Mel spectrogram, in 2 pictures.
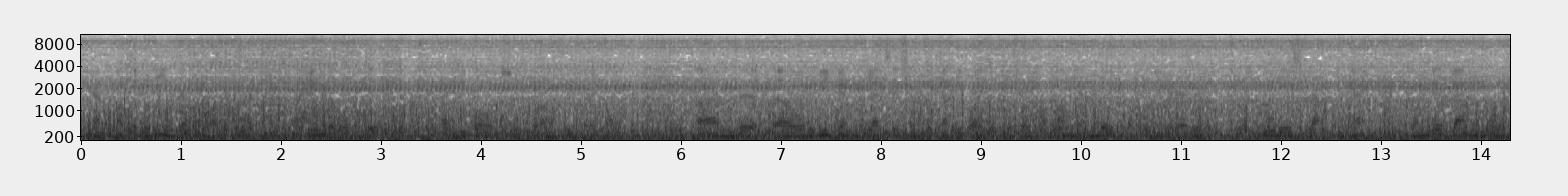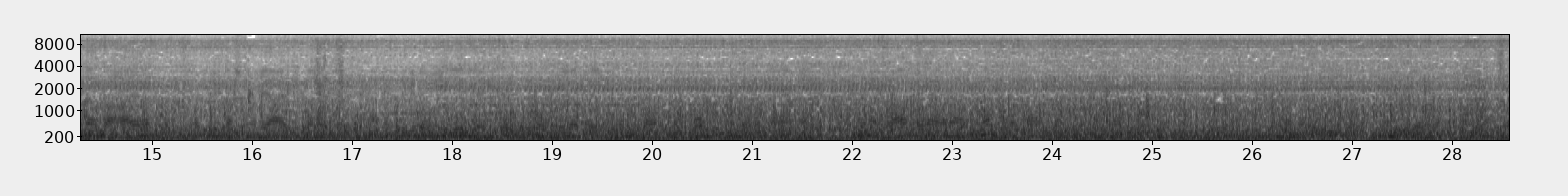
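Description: Suzuki Gixxer 155 motorcycle ridden at about 35 km/h: its single-cylinder engine runs steadily under heavy wind rush on the microphone.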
